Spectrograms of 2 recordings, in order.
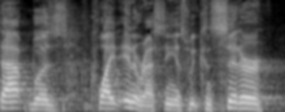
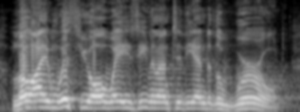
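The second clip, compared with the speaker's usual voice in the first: loud, higher and fast; proclaimed promise; 4 semitones higher, 6 dB louder, faster than usual. Acted. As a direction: declare it boldly to the congregation. Preacher proclaims Jesus' promise.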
